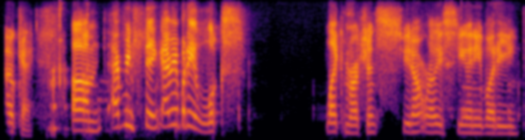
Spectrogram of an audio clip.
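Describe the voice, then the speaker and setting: A man's voice: sits high, very animated, a little fast, bright, forceful tone, no room sound, highs cut off. A man narrating an improvised tabletop game casually as game master, thinking aloud and correcting himself, on a close mic over an online call.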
